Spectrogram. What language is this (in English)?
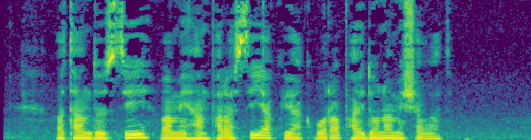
Tajik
